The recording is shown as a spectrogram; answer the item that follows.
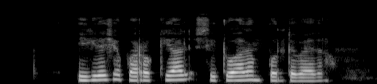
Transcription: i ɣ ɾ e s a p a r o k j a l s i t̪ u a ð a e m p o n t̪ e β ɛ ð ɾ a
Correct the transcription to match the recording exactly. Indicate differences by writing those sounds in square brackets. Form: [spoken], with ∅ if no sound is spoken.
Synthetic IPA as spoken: i ɣ ɾ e [ʃ] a p a r o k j a l s i t̪ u a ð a e m p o n t̪ e β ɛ ð ɾ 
